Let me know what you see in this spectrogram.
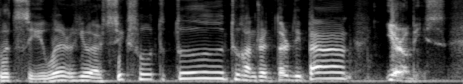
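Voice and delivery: put-on English spoken with an Armenian accent. Retelling what an Armenian man told you in his office, with a bit of Armenian accent. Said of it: "that bit of Armenian accent going on".

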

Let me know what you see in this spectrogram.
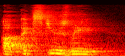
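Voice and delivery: high, sweetest, overly nice polite voice. Acting out asking a shopper blocking the aisle to move: imitating the nicest possible tone. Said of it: "you say in the nicest way possible".

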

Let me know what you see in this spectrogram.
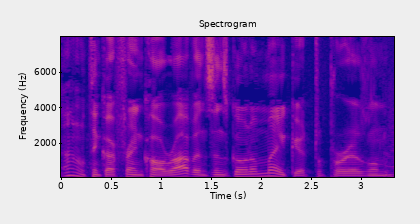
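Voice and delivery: put-on molasses-thick southern accent and drawl. Recapping a scene, quoting what a man said, in a southern molasses voice. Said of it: "I got that southern molasses voice".

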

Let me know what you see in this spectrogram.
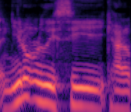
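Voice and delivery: normal talking voice

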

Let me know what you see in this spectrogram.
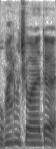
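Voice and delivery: quiet, hushed tone. Retelling a woman questioning his wife on the side, imitating her lowered voice. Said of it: "talking to my wife in a lower voice".

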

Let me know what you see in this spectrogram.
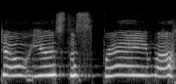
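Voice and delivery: play-acted shrill, very high scream. Mom retelling how her son yelled at her after a fall, retelling Eric's scream. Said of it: "Eric literally screamed at me".

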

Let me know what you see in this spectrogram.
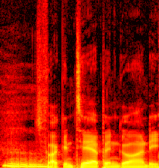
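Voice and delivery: put-on Boston accent. Joking about how a man named Tappan Gandhi might say his name, Boston accent. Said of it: "That was Boston".

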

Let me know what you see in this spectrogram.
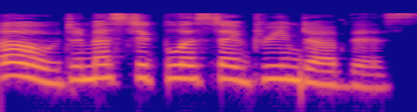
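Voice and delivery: mock deadpan, flat and even. Recounting a man told to order pizza, retelling his deadpan delivery. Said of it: "best deadpan deliveries".

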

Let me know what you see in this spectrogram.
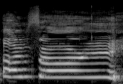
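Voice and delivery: piercing, very high-pitched, shrill scream. Retelling a wrestling chokehold, imitating someone screaming. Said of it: "He started screaming".

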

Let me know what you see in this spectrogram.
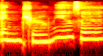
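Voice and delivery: loud voice. Announcing the intro music, louder than usual. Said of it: "It was so much louder than it usually is".

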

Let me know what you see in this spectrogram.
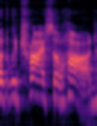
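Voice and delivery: very high-pitched put-on British accent. Imitating Excel fans reacting to a team ranking, in a British accent. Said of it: "Is that your British accent?".

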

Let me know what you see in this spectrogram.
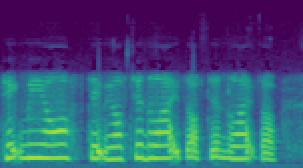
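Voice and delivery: play-acted high, tearful, frightened, crying pleading. Retelling being frightened under stage lights as a child: imitating own past crying plea. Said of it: "just started crying and saying".

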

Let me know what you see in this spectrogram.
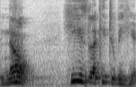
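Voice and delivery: sharply spoken. Retelling what a monk said in front of everybody, retelling a sharp reply. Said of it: "He said sharply in front of everybody".

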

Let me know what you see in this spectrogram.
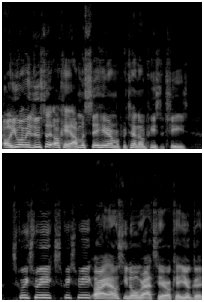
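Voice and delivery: lazy, offhand, half-hearted dismissive tone. Acting out an exterminator who admits he does nothing: imitating a lazy exterminator. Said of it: "They're like".

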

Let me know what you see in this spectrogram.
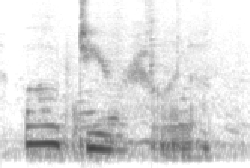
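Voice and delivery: whispering softly. A man, his smirk gone, speaks as the woman who snapped at him leaves, soft whisper. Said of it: "Philippe whispered softly".

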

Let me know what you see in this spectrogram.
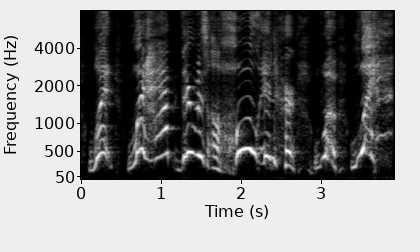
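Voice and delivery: very high, loud, shrieking scream. Retelling an anime scene where Koichi is screaming: imitating Koichi screaming. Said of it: "Koichi's there screaming like".

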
